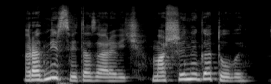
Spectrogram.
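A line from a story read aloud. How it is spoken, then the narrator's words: Dry, pointedly stern. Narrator (Russian): сухо и подчеркнуто строго произнес хищник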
